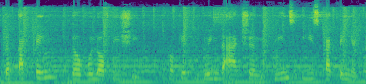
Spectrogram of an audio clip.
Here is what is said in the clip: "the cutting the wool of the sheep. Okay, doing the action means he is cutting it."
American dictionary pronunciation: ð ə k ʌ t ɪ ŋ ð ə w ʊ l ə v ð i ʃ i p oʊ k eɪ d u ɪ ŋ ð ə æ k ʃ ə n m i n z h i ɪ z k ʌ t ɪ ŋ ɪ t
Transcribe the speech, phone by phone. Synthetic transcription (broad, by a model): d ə k ʌ t ɪ ŋ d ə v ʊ l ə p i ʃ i oʊ k eɪ d u ɪ ŋ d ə æ k ʃ ə n m i n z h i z k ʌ t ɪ ŋ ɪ t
